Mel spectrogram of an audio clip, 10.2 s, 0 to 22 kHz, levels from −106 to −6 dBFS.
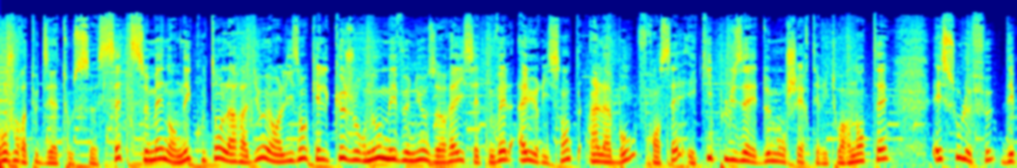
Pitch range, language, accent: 145-205 Hz, French, French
